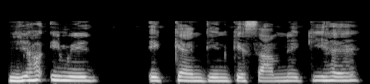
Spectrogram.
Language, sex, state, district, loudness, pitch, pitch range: Hindi, male, Uttar Pradesh, Deoria, -13 LUFS, 170 Hz, 160-180 Hz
